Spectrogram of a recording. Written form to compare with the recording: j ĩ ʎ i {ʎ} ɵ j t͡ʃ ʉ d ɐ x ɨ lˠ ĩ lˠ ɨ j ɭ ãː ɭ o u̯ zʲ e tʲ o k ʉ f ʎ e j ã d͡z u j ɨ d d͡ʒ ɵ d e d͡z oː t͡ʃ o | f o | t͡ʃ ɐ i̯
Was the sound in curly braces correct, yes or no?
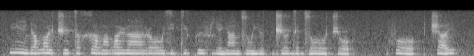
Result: no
